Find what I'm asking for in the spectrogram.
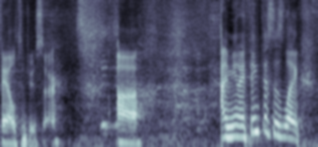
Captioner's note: audience laughing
